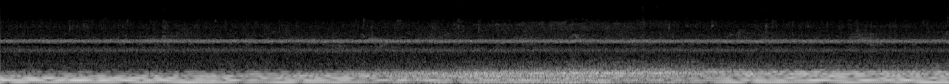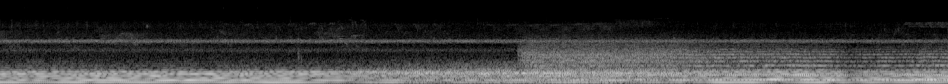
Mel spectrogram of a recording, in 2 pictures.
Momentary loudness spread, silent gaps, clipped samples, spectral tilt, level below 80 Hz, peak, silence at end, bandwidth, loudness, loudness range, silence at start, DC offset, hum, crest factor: 4 LU; none; under 0.1%; -8 dB/octave; -46 dBFS; -6 dBFS; 0 s; 8.6 kHz; -21 LUFS; 2 LU; 0 s; under 0.1%; none; 12 dB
